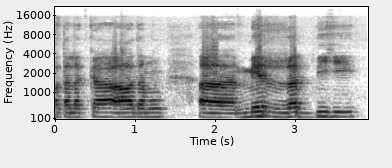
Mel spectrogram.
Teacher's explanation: Now, مِنْ رَبِّهِ, we have idgham tam, we have to not pronounce the noon at all, but we have to remember that the tashdid has a lot of power in it, which means that because we're reading every letter basically twice, over here we have to spend a bit of time.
